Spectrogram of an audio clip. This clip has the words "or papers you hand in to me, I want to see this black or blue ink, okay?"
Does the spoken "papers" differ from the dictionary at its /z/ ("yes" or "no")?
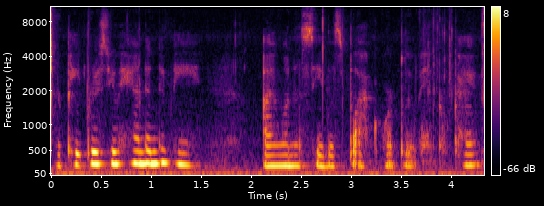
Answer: no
